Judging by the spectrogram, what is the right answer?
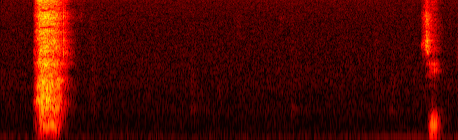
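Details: Peak expiratory flow manoeuvre demonstrated by a respiratory therapist with a peak flow meter: a full breath in, then one short, hard, forceful blast out, a pause and a brief breath.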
